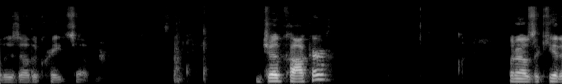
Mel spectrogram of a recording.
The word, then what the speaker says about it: Cocker: When I was a kid, I used to think it was Joe Crocker. And I don't know why. We must have had somebody in the neighborhood and their last name was Crocker. And I said, they're not saying it right on the radio.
